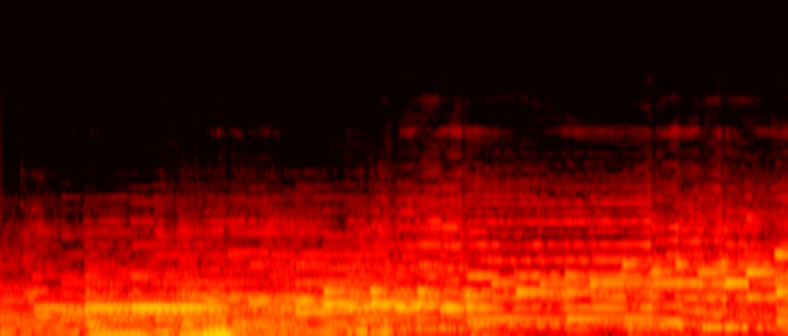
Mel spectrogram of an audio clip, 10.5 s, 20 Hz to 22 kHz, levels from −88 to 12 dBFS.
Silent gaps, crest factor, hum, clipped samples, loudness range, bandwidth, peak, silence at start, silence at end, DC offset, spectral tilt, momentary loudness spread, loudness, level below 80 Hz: none; 14 dB; none; under 0.1%; 3 LU; 4.9 kHz; -14 dBFS; 0 s; 0 s; under 0.1%; -10.5 dB/octave; 6 LU; -29 LUFS; -36 dBFS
